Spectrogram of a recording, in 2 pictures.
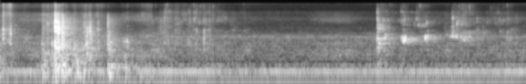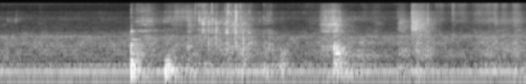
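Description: Milk being poured little by little into flour in a mixing bowl, with scattered clinks of kitchenware against the bowl; the sharpest clink comes about a second in.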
